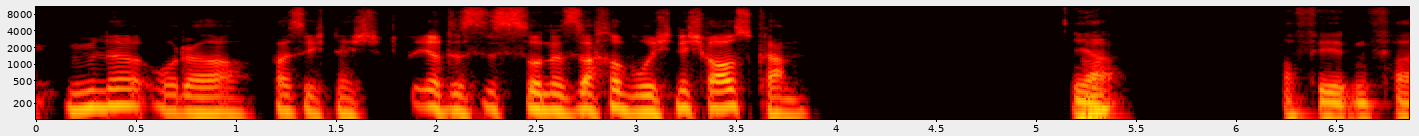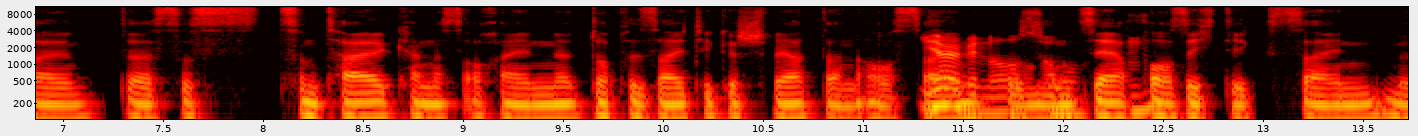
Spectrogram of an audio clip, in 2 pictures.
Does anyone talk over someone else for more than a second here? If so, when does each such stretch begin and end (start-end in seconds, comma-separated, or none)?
11.2-12.5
